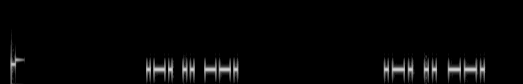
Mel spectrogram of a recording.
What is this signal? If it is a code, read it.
Morse code, heard as a keyed tone, about 30 wpm, 700 Hz. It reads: RIG RIG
